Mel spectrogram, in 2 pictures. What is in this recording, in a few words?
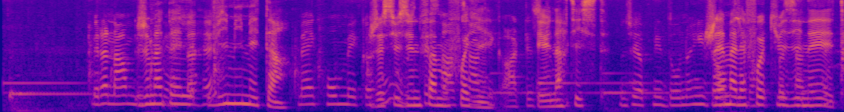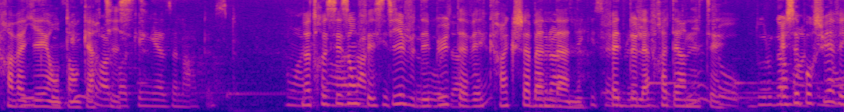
voice over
